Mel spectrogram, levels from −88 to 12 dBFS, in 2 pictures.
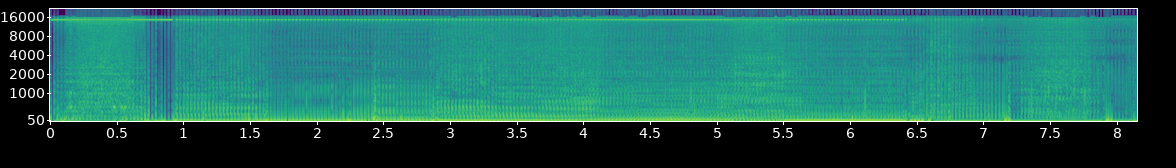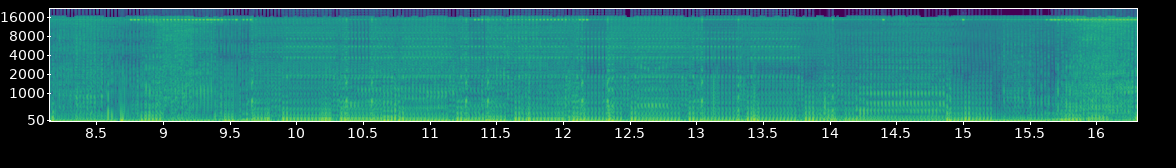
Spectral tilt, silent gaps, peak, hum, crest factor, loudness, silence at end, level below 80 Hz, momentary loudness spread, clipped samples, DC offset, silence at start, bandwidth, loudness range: -3 dB/octave; none; 0 dBFS; none; 8 dB; -7 LUFS; 0 s; -14 dBFS; 9 LU; 2%; 20%; 0 s; over 20 kHz; 5 LU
